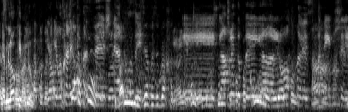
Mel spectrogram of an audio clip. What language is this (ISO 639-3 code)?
heb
